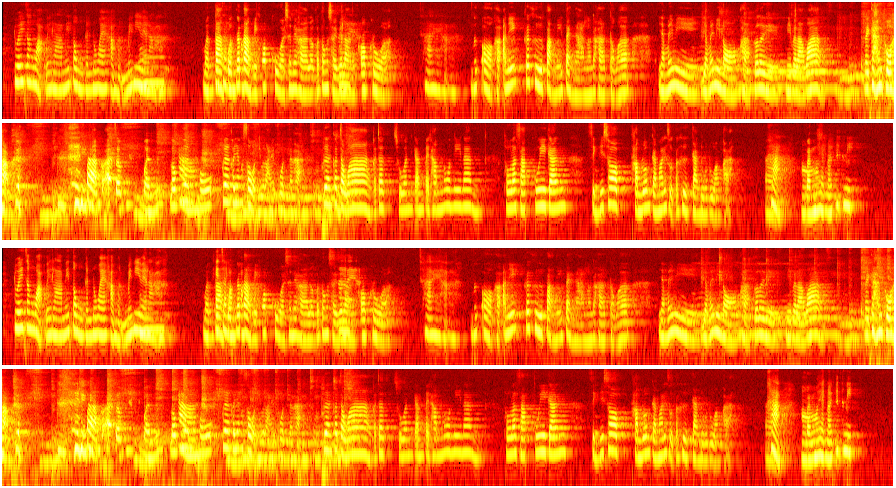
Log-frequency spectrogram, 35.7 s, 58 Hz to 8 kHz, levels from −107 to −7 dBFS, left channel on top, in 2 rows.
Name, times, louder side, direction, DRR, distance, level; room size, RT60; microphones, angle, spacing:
voice 1, 0.2-3.3 4.3-4.8 6.7-7.1 8.4-9.1 18.9-19.7 20.3-20.4 21.4-21.8 33.1-34.8, right 2 dB, 85° right, 11 dB, 1.5 m, -27 dB
voice 2, 2.7-3.3 4.0-7.8 9.4-16.5 17.2-18.2 19.1-20.3 20.6-23.9 24.2-25.5 25.8-27.4 27.9-29.1 29.6-30.2 30.4-32.4 33.1-33.3 33.9-34.2, left 3 dB, 75° left, 11 dB, 1.5 m, -25 dB
sound 1, 13.8-24.8, left 1 dB, 65° right, 5.9 m, -35 dB
25.5 x 17.0 x 8.3 m, 0.96 s
head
